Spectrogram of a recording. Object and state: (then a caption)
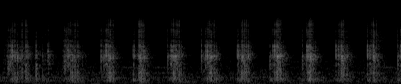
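Woven plastic-strip sleeping mat. A hand scratches a pink plastic comb back and forth along the ribbed strips of a woven plastic-strip sleeping mat, which lies partly rolled up on a blue bedsheet. Each stroke is a raspy, ratcheting scrape with a bright, squeaky tone near 1.4 kHz, and the strokes repeat steadily at about three per second.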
